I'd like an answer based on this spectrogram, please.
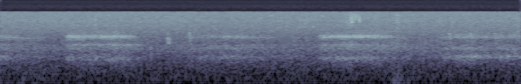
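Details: A Clydesdale named Geordie trotting up a steep hill outdoors, heavy breathy exhalations in long whooshing pulses spaced irregularly, with faint rustling in the background.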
